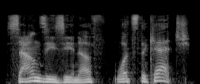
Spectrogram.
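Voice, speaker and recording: A man's voice: medium pitch, normal speed, dry recording, clean studio sound, natural voice. A man playing a cool, confident young thief, a cartoon animal hero in a video game, with a wry, casual manner. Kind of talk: video game character acting.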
